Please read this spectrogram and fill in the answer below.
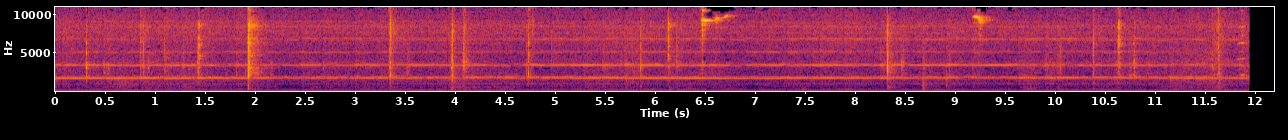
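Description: Hoof nippers cutting a horse's hoof wall: a series of sharp, irregularly spaced snaps over a steady low hum.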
